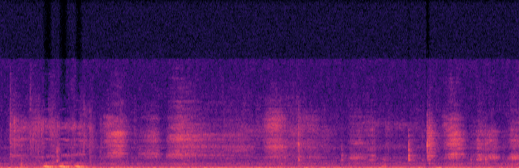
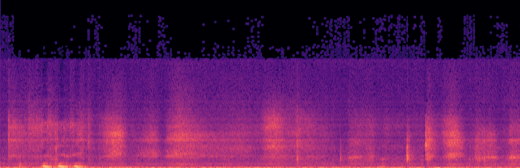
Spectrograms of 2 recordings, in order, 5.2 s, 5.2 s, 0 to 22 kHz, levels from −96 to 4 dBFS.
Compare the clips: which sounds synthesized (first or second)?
second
